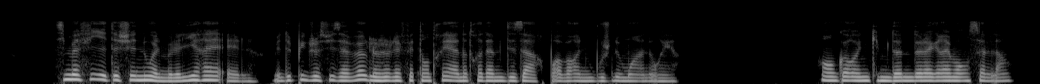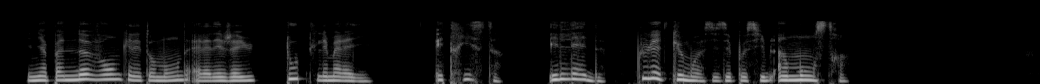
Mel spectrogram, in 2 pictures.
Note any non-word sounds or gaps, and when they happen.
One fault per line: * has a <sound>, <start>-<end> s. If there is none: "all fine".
all fine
